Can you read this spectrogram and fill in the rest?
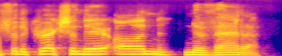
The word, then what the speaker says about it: Nevada: It's Las Vegas, Nevada, not Nevada the day you move to Las Vegas, they teach you that, and you will know if you're local or tourist based on how you pronounce it.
